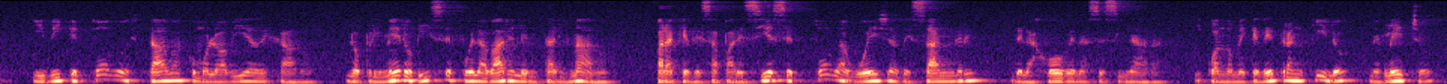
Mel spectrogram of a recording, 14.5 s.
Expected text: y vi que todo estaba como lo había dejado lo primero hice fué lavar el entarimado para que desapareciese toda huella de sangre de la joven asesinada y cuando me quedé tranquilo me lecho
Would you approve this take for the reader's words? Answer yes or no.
yes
